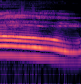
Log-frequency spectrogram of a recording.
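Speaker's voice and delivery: "no" said high-pitched and loud.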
